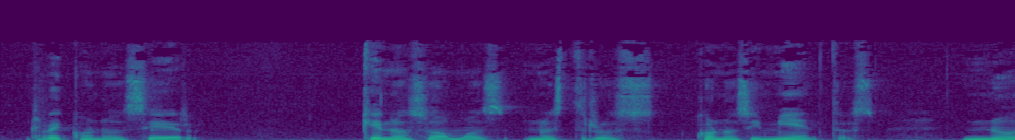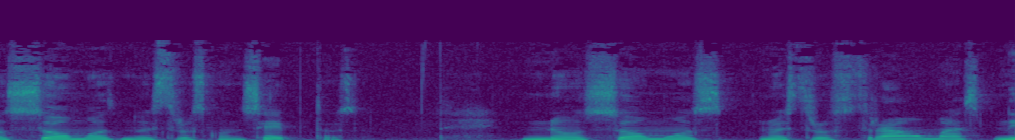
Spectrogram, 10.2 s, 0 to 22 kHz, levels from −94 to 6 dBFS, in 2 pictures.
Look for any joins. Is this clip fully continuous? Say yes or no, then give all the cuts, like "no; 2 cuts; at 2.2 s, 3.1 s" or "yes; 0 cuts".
yes; 0 cuts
